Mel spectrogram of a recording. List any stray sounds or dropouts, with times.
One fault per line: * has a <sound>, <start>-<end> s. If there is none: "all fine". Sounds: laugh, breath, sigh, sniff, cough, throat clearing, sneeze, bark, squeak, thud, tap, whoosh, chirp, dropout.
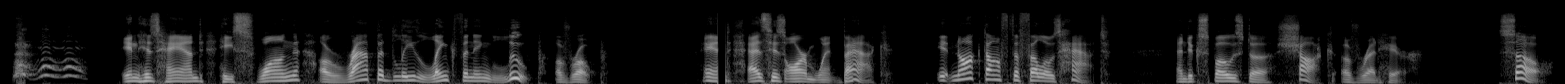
* has a bark, 0.1-0.9 s
* has a dropout, 7.2-7.3 s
